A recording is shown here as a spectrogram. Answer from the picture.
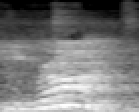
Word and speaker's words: Iran: name of the country, Iran. So if you pronounced it correctly, which is Iran, you were against the war.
